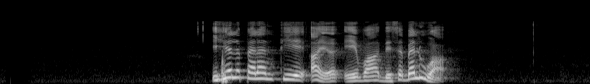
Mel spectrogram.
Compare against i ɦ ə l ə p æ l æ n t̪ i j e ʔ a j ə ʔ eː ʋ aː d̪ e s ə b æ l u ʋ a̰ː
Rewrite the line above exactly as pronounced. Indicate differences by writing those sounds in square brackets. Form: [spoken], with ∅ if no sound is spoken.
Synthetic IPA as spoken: i ɦ ə l ə p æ l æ n t̪ i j e ʔ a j ə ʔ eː ʋ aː d̪ e s ə b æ l u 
